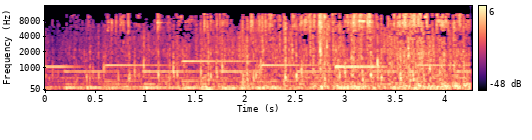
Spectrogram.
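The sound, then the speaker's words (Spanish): Clip-clop of hooves from a horse-drawn carriage leaving a town, a steady, even trot that holds at moderate loudness for the whole stretch, with faint sustained tones underneath. “Un coche de caballo se aleja de la población.”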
